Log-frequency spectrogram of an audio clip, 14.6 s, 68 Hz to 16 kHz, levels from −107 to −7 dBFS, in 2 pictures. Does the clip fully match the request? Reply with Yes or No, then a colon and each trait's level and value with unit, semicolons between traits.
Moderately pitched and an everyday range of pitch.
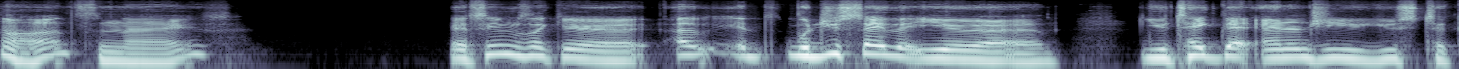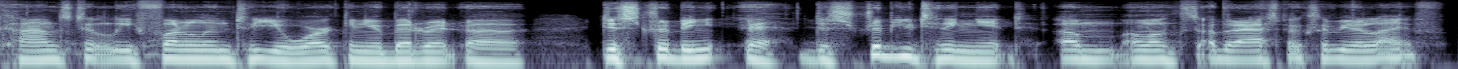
Yes: medium, 150 Hz; average, 3.5 semitones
